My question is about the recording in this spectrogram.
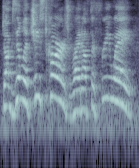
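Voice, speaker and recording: With a high-pitched voice, lively intonation, and a slightly slow pace, a woman reads aloud from a children's storybook, full of expression and small asides to her listener. Roomy echo and clear background noise are present.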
